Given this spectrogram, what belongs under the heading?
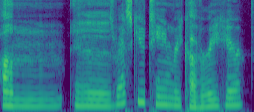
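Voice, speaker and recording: A woman doing a soft, airy little fluff creature. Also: lowish voice, fairly even intonation, slow, slight background noise. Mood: worried. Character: small fluffy floating creature, gentle and worried.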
